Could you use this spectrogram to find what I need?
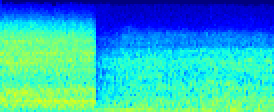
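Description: Traffic rumbles along a road.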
